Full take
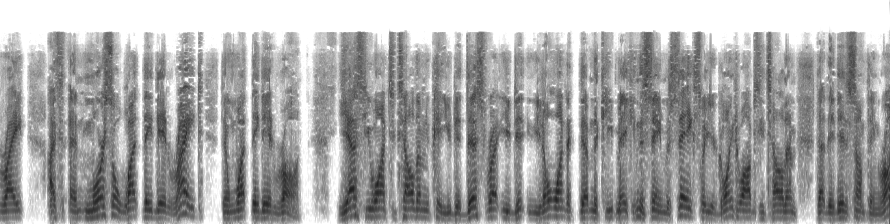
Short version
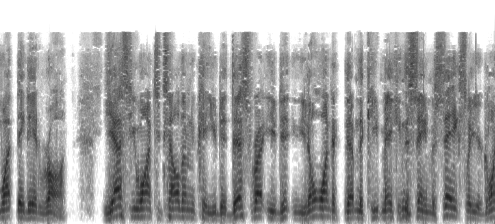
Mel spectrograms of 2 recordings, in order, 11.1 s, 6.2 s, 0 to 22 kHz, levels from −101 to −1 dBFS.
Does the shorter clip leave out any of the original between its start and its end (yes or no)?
no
